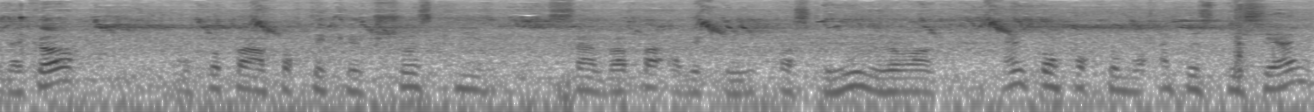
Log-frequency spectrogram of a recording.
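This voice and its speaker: A man's voice: fairly high pitch, quick pace. A man with a Tunisian accent giving a spontaneous guided tour, explaining things and repeating words for emphasis. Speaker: artist and cultural centre owner showing a visitor around. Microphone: visitor's handheld phone. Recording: noisy phone recording on location.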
